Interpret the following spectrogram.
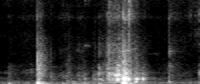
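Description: A single light knock of a small plastic glue bottle being handled and put down on a craft cutting mat, followed by a spoken "okay".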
